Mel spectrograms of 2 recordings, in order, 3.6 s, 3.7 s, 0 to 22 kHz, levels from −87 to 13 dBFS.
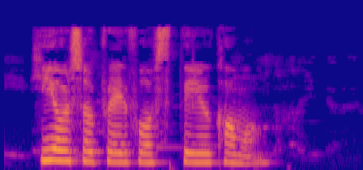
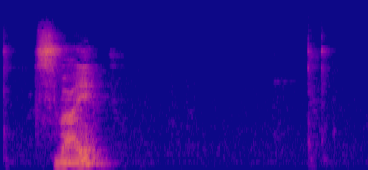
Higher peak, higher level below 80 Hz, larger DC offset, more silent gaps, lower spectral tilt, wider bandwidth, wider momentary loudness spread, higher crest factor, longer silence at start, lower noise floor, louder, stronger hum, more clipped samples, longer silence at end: first, -2 dBFS vs -14 dBFS; first, -66 dBFS vs -82 dBFS; neither; neither; about the same, -3 dB/octave vs -3 dB/octave; second, 11.5 kHz vs 14 kHz; second, 10 LU vs 24 LU; about the same, 18 dB vs 22 dB; first, 0.35 s vs 0.05 s; second, -65 dBFS vs -75 dBFS; first, -19 LUFS vs -28 LUFS; neither; neither; first, 0.95 s vs 0.45 s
